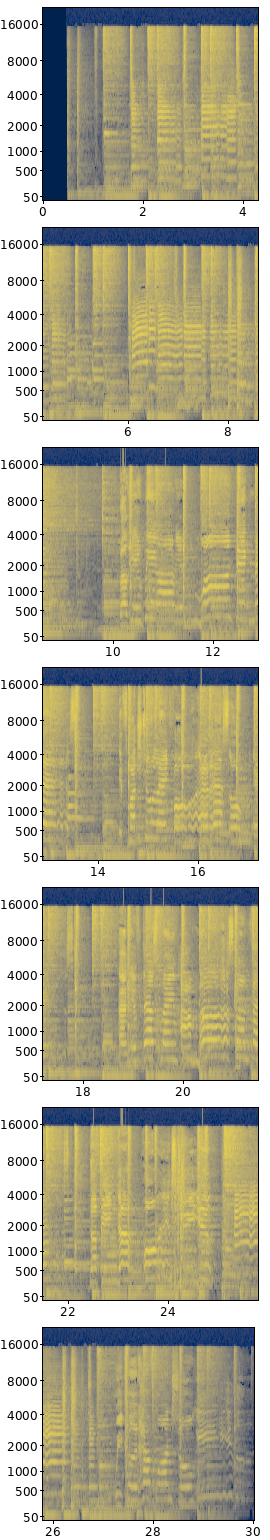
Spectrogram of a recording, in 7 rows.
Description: Slowfox 29 Song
